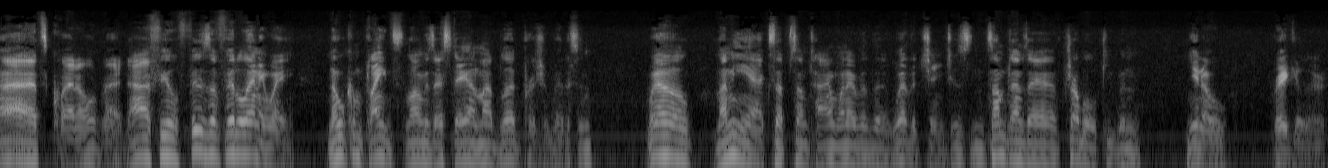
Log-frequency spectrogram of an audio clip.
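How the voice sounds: A man's put-on character voice, fairly low in pitch, bright and sharp in tone with a slightly husky edge, lively intonation and a moderate pace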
